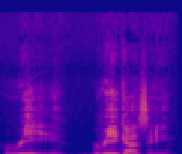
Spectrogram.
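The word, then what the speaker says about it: Re-GZ: Gundam from Zeta Gundam in the Japanese it is RI razi I'm might slip up and call it the razi sometimes but it really is re razi I just avoid the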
